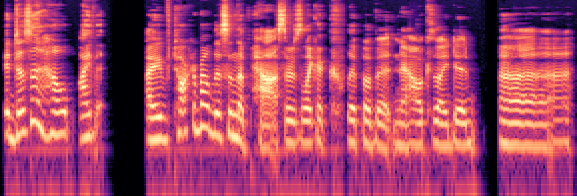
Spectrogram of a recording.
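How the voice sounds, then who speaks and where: A woman's voice: on the low side, normal speed. A woman with a lisp chatting casually on a live stream, rambling from story to story, stuttering and restarting words mid-sentence. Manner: chatty, rambling, laughs often.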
